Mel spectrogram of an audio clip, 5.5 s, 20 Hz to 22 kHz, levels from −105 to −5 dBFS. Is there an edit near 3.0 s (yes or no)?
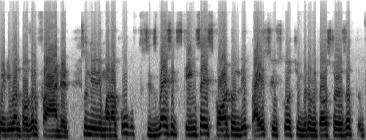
no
